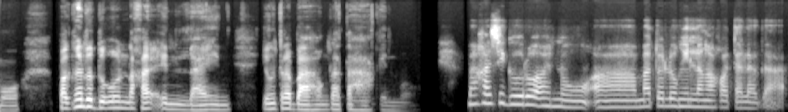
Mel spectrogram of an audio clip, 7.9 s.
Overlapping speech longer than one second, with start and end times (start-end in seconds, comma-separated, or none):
none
